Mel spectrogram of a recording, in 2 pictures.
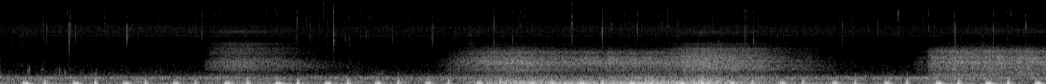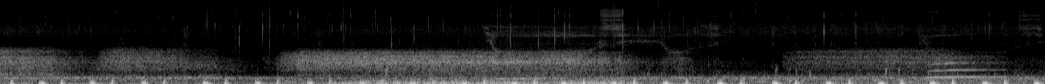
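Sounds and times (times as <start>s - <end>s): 
carbonated drink fizzing: 0.0s - 20.8s
heartbeat: 0.0s - 20.8s
person whispering: 4.4s - 20.8s.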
